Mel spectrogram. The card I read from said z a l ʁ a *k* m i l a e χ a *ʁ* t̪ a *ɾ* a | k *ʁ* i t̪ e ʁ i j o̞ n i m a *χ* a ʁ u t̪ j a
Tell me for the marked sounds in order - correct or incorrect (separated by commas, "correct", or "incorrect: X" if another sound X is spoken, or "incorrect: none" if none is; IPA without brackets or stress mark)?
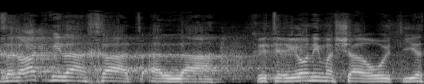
correct, incorrect: none, incorrect: l, correct, incorrect: ʃ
